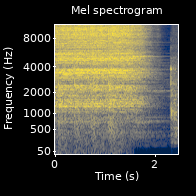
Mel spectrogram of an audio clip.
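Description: Homemade cymbal stack, two old cymbals (one Sabian, one Zildjian) with a cut-out centre hole and drilled holes, stacked together and struck with a drumstick. It gives a loud, noisy wash that rings on steadily and then fades out near the end.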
